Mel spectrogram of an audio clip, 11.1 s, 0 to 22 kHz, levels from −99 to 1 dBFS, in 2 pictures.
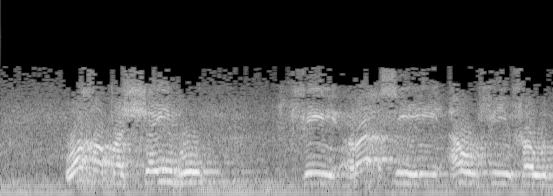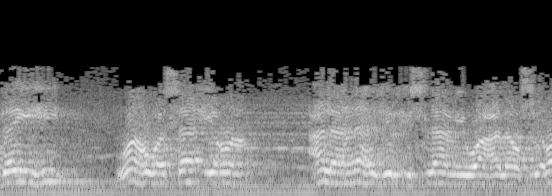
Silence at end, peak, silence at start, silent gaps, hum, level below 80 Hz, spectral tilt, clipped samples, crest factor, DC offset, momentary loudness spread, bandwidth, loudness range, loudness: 0 s; -2 dBFS; 0 s; none; none; -32 dBFS; -6 dB/octave; under 0.1%; 12 dB; under 0.1%; 13 LU; 6.4 kHz; 1 LU; -12 LUFS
